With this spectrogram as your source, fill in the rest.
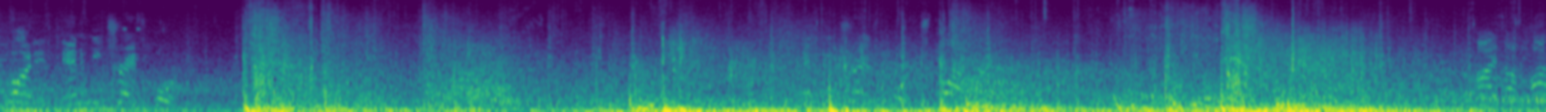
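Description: Explosions and gunfire in a war video game, dense booming blasts and crackling shots layered continuously from start to finish, with a sharp burst of heavier detonation about two seconds in and loud rolling impacts throughout.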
